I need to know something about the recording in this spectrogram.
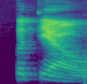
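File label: "kuetiau", Malay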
